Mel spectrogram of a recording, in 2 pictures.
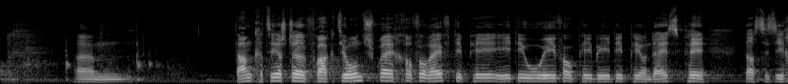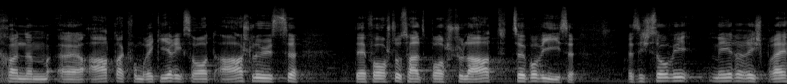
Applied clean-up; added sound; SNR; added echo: none; none; none; none.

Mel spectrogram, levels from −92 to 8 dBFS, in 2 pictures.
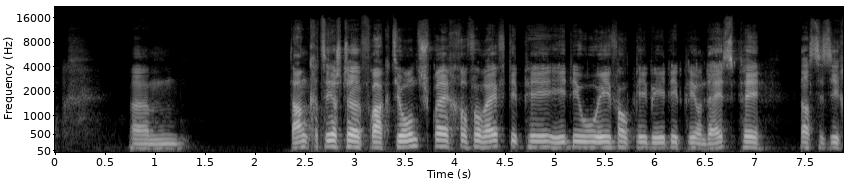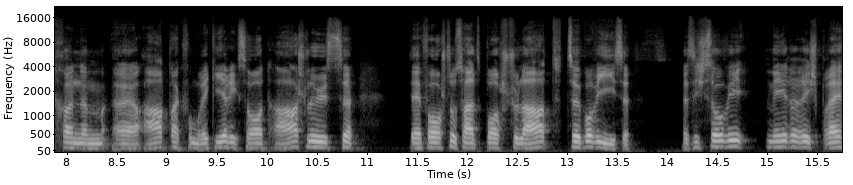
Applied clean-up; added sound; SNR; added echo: neural mask model DeepFilterNet 3.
